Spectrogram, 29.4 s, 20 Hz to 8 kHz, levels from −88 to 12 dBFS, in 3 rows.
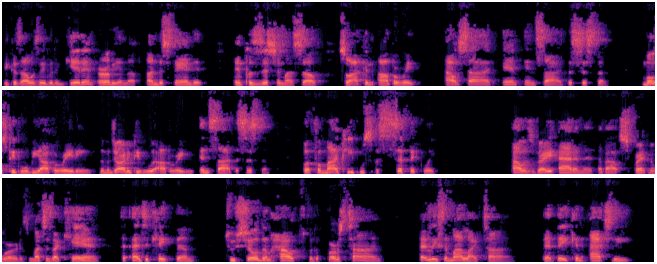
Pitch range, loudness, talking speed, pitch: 85-125 Hz, -22 LUFS, 155 wpm, 100 Hz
